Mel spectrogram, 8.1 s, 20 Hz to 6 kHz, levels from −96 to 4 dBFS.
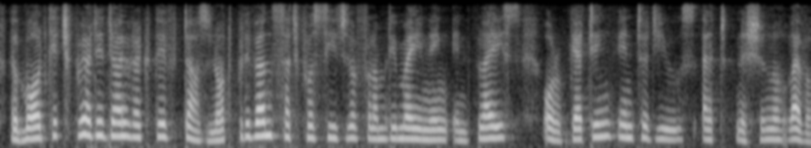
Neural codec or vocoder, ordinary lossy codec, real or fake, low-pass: codec, 16 kHz in and 24 kHz out, 0.6 kbps, FocalCodec, streaming, 4096 codes; none; fake; 5.4 kHz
